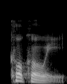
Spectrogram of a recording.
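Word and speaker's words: Coecoei: But they have a unique liqueur, and it's called Cocoi. It's spelled C-O-E-C-O-E-I.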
